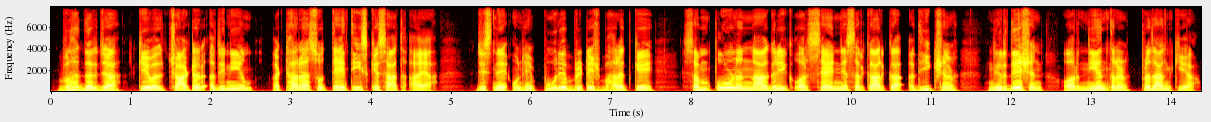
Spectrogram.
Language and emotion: Hindi, neutral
